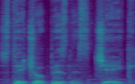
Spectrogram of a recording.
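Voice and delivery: deep, hushed, cross put-on voice. Doing his impression of someone's line, in a deep, mock-angry put-on voice. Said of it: "it's like a deeper Dave, and a little bit more angry".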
